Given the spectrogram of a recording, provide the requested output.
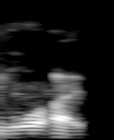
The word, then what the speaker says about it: Wauchope: It's pronounced Wauchop, isn't it? Wauchop or Wauchope? Wauchope.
